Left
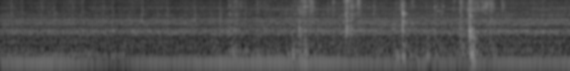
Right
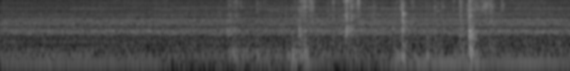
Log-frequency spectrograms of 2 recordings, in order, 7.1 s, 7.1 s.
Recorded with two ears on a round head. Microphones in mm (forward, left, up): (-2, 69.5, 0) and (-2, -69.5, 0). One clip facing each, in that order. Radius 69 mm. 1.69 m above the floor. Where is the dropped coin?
20° right (ahead or behind), 1.4 m.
